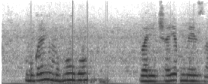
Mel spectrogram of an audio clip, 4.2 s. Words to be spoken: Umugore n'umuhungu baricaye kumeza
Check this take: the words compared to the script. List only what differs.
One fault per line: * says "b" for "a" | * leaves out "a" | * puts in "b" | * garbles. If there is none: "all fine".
all fine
